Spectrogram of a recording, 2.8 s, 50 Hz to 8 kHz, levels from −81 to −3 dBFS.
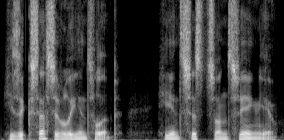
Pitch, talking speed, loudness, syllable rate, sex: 95 Hz, 150 wpm, -17 LUFS, 6.3 syllables/s, male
